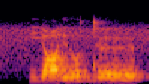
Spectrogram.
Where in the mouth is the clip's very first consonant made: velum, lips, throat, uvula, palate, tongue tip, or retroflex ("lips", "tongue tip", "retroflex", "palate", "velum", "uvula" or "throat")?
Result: palate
